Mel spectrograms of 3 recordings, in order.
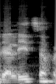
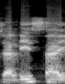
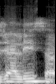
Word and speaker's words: Yalisa: suena a Yalitza, pero es Yalisa y hace ratito antes de empezar la entrevista es que te decía, oye, este es Yalisa, ¿verdad?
